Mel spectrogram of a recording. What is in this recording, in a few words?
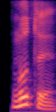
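"moeten", Dutch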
